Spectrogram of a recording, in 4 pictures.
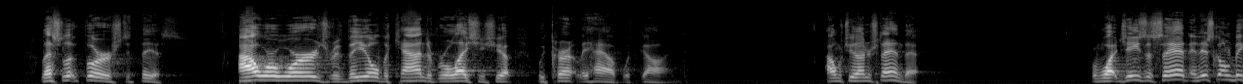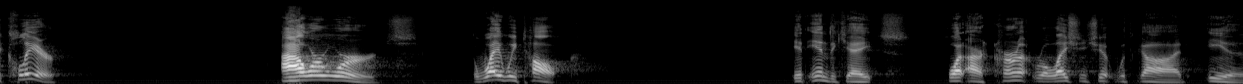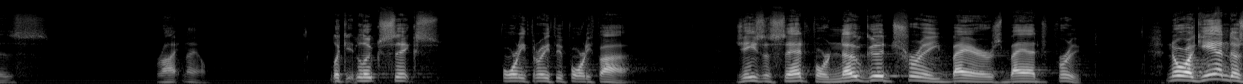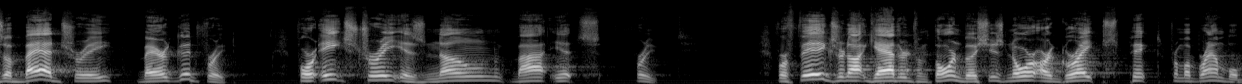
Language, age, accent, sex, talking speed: English, 50-69, American, male, 120 wpm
